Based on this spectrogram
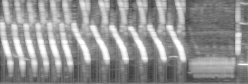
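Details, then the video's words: Caged Yorkshire canary song, loud for its small size: a steady series of high notes sliding downward, slowing as it goes, ending in a low buzzy rattle and a short clipped note. "THE BEAUTIFUL SOUND OF FI YORKSHIRE CANARIES"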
